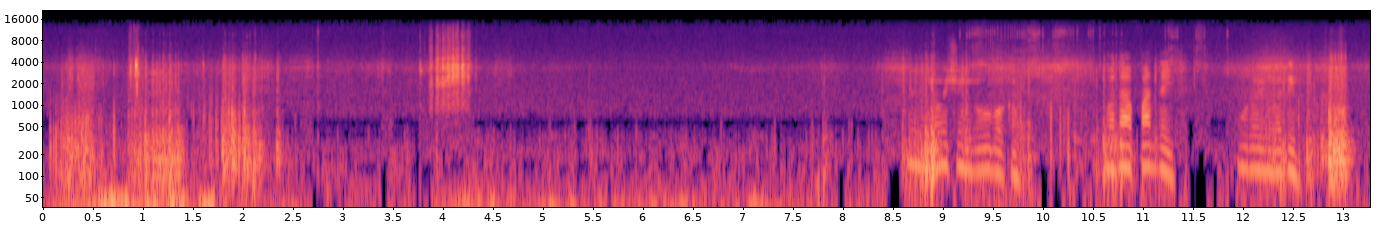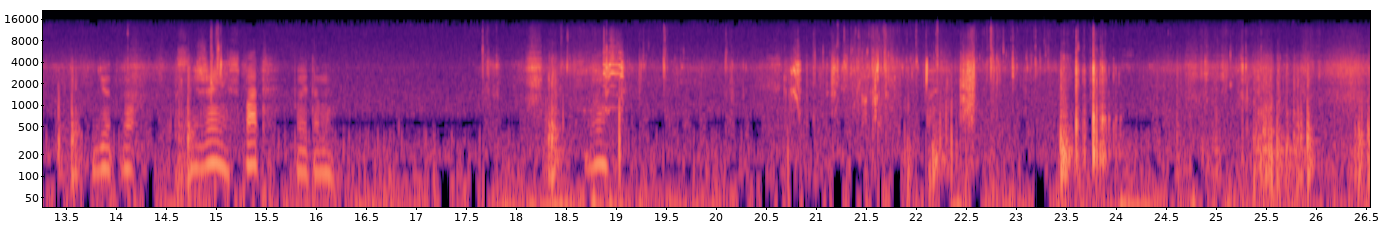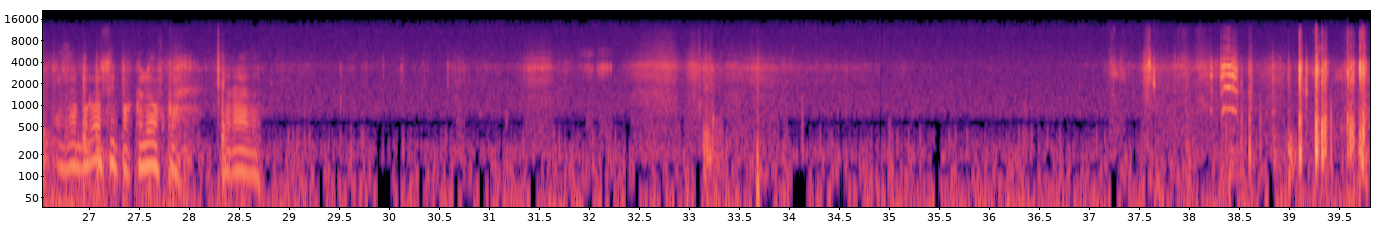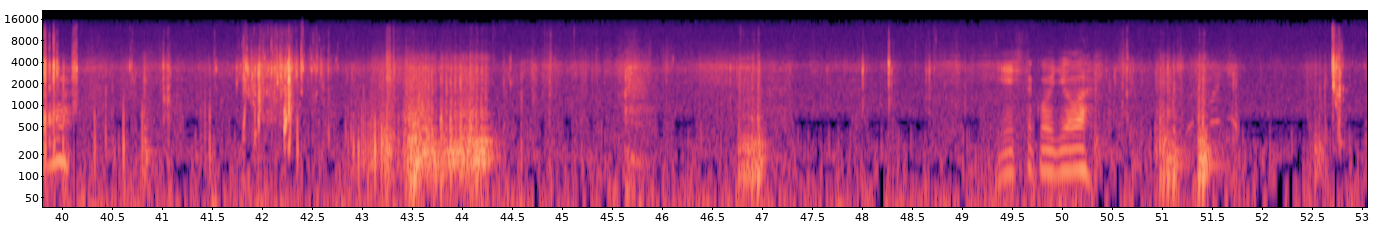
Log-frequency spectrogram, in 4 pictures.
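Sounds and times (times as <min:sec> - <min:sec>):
rustling of winter clothing: 0:00.0 - 0:15.2, 0:17.8 - 0:27.9, 0:28.6 - 0:35.4, 0:37.1 - 0:51.8
brief squeak: 0:38.1 - 0:38.6.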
